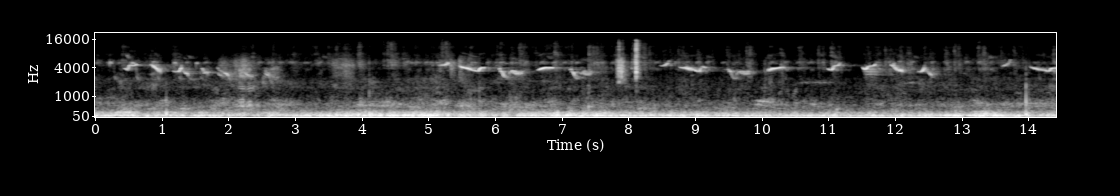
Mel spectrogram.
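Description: Small birds chirping, many short sliding high notes in clusters, over a steady low rumble. There is one sharp click about eight seconds in.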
